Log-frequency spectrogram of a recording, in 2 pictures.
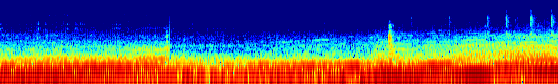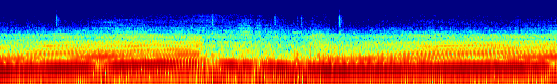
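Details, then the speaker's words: Classic Mini with twin SU carburetor conversion on its first drive, idle set slightly high, plugs suspected fouled after a cut-out and throttle cable sticking: crisp, even revs climbing and dropping through the gears without misfire; healthy. "Oh, that sounds lovely."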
